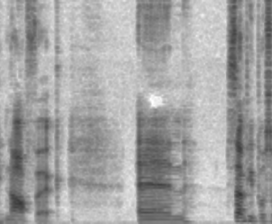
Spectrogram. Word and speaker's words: Norfolk: You say it without the L, and you kind of don't really say the R either. A lot of people say Norfolk, and some people say Norfolk, but it just cracked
